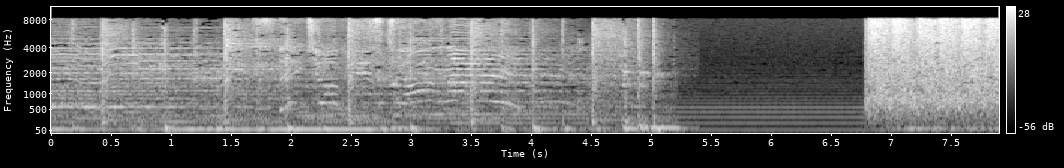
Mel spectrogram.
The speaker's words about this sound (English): Nice shooting.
